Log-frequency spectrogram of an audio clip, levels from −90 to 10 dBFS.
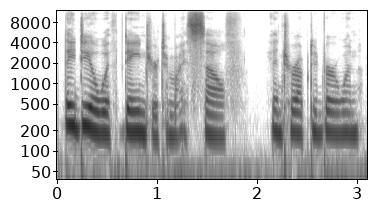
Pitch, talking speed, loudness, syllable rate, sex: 190 Hz, 155 wpm, -19 LUFS, 5.3 syllables/s, female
